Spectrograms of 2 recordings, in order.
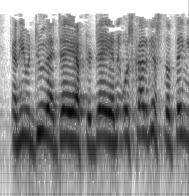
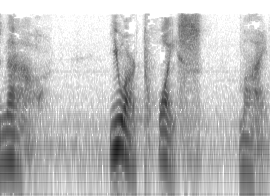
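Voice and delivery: softer and lower, tender and hushed; a boy quietly tells his boat it is his, softer and lower; 8 semitones lower, 14 dB quieter, slower than usual. Acted. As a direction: cradle the words like something precious. Boy holds his redeemed boat.

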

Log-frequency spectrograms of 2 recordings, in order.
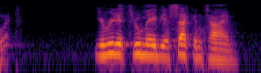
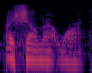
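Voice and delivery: very soft and low; paused, meditative reading; 7 semitones lower, 25 dB quieter than usual. Shown as a demonstration. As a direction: let the clause drop into a hush.

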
